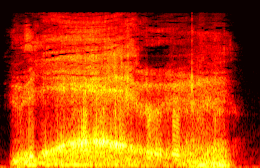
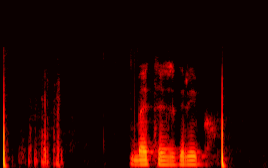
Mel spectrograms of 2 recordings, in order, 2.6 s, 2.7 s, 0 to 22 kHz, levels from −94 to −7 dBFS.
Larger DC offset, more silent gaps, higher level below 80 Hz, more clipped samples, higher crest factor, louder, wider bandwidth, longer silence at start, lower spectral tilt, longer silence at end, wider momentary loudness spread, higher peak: neither; neither; first, -36 dBFS vs -62 dBFS; neither; second, 16 dB vs 28 dB; first, -21 LUFS vs -48 LUFS; first, 16 kHz vs 7.2 kHz; about the same, 0.1 s vs 0.05 s; second, -4.5 dB/octave vs -7 dB/octave; second, 0.25 s vs 0.4 s; second, 8 LU vs 15 LU; first, -4 dBFS vs -22 dBFS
